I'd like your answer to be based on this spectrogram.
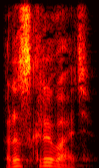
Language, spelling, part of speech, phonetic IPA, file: Russian, раскрывать, verb, [rəskrɨˈvatʲ], Ru-раскрывать.ogg
- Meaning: 1. to open 2. to uncover, to expose, to bare 3. to disclose, to reveal, to discover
